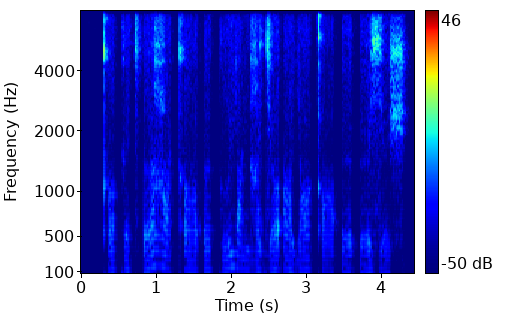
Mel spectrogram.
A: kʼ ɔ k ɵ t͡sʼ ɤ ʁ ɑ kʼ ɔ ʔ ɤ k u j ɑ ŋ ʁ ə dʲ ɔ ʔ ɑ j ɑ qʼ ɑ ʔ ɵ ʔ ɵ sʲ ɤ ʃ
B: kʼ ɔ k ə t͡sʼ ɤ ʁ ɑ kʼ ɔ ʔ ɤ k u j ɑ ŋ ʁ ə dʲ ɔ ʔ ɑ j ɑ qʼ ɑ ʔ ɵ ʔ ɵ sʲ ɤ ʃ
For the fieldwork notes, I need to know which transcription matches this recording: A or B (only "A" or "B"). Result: B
